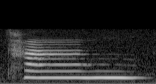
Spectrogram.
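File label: "caang1", Cantonese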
